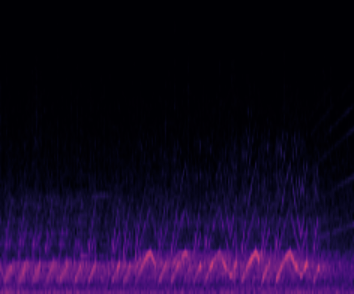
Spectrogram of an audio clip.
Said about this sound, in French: Les sirènes hurlantes des véhicules de pompiers furent en place en moins de cinq minutes aspergeant toute la scène de mousse chimique cherchant des possibles foyers cachés.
